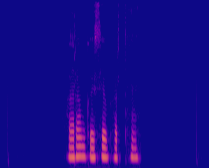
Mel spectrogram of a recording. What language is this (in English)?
Chhattisgarhi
